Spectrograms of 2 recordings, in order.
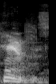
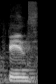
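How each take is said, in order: First: The t is crisp and alveolar, English-style. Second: The t is soft and dental, Bengali-style. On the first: The speaker calls it right. "এটা টেন্স" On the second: The speaker calls it wrong. "এটা কিন্তু টেন্স না"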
